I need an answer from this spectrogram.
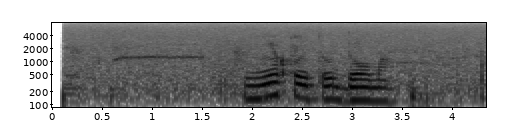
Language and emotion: Russian, neutral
